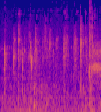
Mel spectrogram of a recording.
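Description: Small glass travel-size perfume bottles clicking and knocking together as a hand picks through them in a pouch: a run of light, irregular clicks.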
